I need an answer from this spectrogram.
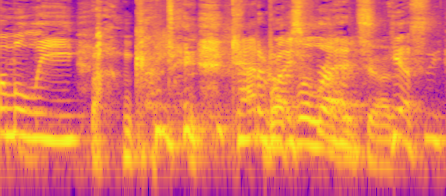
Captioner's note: laughing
